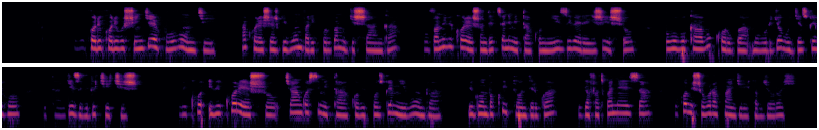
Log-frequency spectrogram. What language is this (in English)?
Kinyarwanda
